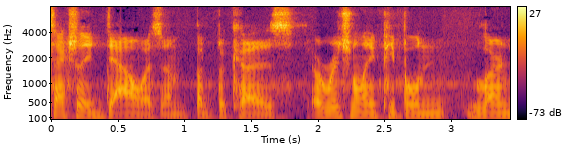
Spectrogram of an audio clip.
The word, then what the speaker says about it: Taoism: Today it's spelled Qing Dao. And for like Taoism, Taoism. It's actually Taoism, but because originally people learned about it through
